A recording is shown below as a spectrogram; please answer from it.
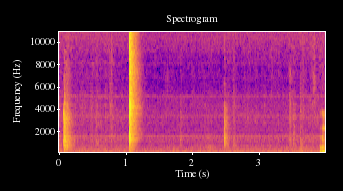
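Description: A few sharp clicks from a laptop's bottom cover being worked loose by hand; the loudest comes about a second in, with fainter ticks near the end.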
